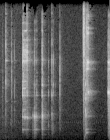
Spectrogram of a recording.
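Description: Metal bottle opener clinking against the crown cap of a glass beer bottle in several small metallic clicks, then one louder, sharper snap near the end as the cap comes off.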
